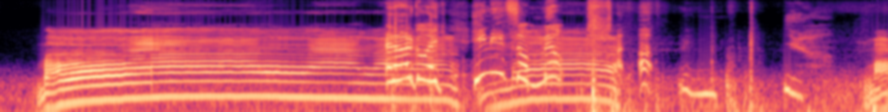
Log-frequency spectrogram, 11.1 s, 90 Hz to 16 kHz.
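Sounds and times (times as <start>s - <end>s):
speech: 0.5s - 1.4s
person's voice imitating a cow mooing: 0.5s - 8.2s.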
